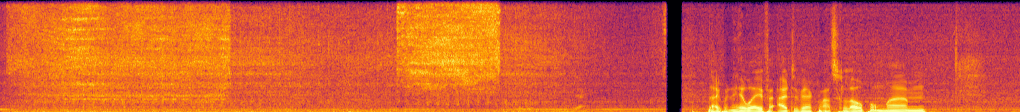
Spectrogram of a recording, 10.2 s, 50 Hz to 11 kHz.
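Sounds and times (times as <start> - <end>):
knife blade grinding against a bench grinder wheel to sharpen it: 0.0 - 6.0
running bench grinder humming: 0.0 - 6.7
speech: 7.1 - 9.4.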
